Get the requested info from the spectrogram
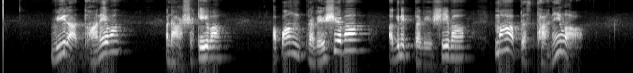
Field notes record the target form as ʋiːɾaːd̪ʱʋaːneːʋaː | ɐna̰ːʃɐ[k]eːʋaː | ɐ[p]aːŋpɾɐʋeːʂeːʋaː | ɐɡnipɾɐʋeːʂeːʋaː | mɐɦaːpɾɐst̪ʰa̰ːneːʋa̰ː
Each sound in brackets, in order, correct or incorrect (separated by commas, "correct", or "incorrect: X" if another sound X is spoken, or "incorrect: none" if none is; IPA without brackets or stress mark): correct, correct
